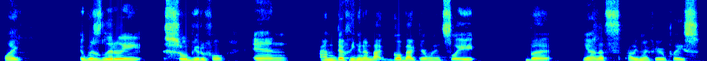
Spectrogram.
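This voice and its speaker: A woman's voice: medium pitch, steady tone, moderate pace, pauses often, mellow, no echo, rough recording. A young woman, a podcast guest, chatting casually and filling her talk with "like". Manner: chatty, full of fillers.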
